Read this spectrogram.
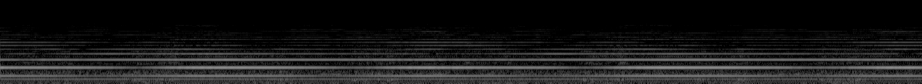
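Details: Aluminum CNC milling, adaptive toolpath after helical plunge, 50 inches per minute feed with air blast: steady clean singing tone swelling gently with the toolpath, no rattle or squeal; stock held firmly and machine coping, normal cutting without chatter.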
